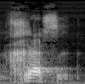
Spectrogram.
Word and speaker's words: chesed: I tried to pronounce it right, and I can't get it. It's chesed, right? There's that with it. I mean, that there's an accent, right, to that chesed.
